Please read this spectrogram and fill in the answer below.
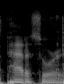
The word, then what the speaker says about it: Apatosaurus: A-P-A-T-O-S. – Apatosaurus.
